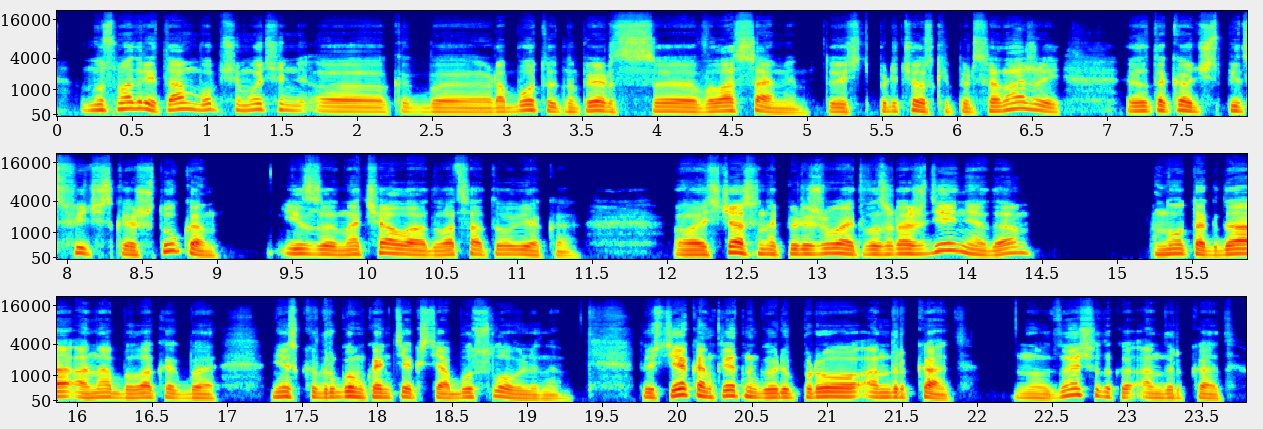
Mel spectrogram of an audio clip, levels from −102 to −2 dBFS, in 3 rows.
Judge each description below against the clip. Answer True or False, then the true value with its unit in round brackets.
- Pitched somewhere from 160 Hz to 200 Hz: False (135 Hz)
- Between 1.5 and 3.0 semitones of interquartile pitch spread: False (3.7 semitones)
